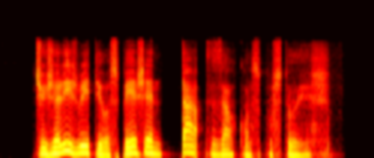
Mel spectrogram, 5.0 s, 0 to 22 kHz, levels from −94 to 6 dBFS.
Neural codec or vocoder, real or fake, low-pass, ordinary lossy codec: codec, 16 kHz, 0.9 kbps, LongCat-Audio-Codec; fake; none; none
